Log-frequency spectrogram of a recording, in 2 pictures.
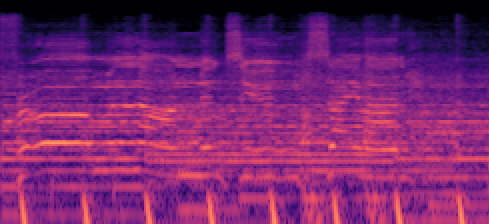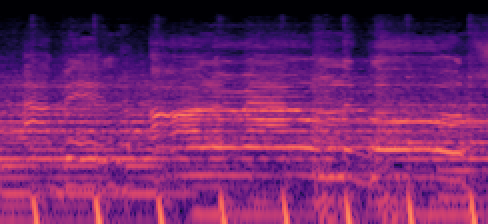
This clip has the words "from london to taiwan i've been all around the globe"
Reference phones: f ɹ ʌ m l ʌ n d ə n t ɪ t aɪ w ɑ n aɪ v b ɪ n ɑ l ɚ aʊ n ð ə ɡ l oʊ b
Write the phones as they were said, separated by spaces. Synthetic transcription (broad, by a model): f ɹ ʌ m l ʌ n d ə n t ɪ s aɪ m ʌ n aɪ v b ɪ n ɑ l ɚ aʊ n ð ə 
